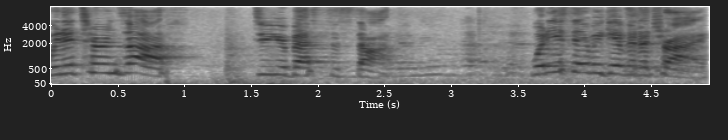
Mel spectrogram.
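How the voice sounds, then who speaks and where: Over noticeable background noise, a woman with a high pitch and lively intonation uses a raised, projected voice at a moderate pace, with long, frequent pauses. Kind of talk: radio play host introduction to a live audience. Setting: live church performance before an audience.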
